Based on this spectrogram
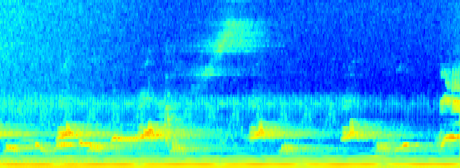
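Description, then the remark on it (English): Exotic birds sing in repeated bright, swooping chirps, scattered throughout and moderately loud, layered over a steady, sustained humming drone of background music. “There are enormous vine-covered trees, and you can hear exotic birds singing all around you.”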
